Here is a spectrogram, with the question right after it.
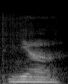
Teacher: Must be low tone, okay? The nasals must be low tone. Otherwise they change meaning.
